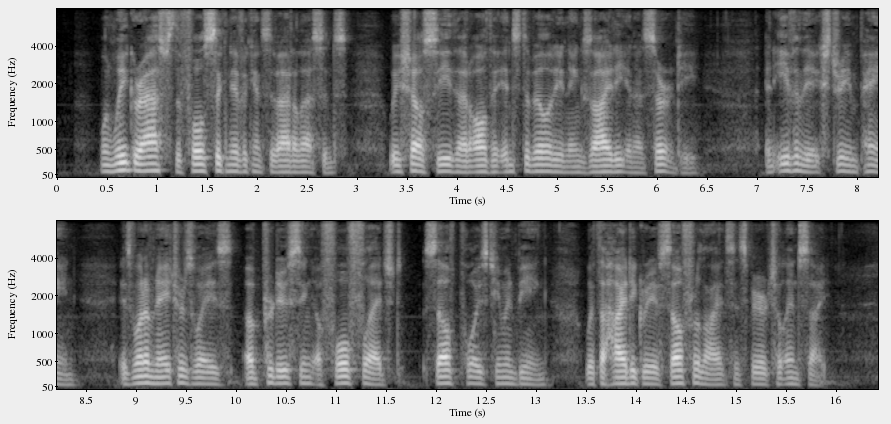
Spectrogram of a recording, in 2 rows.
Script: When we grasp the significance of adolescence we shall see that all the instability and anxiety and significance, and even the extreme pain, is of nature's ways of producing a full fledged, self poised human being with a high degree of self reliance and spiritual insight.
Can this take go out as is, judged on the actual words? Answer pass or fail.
fail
